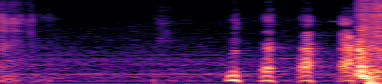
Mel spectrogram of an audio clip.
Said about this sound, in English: Oh, dude. That stink like a real fart? That was just your breath and a whoopee cushion.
